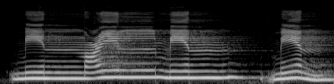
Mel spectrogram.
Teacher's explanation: Lam sukunnya dibunyikan dengan jelas. Ini namanya lam mutlak. Lam sukun ini tidak menghadapi lam, tidak juga menghadapi ra ya.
